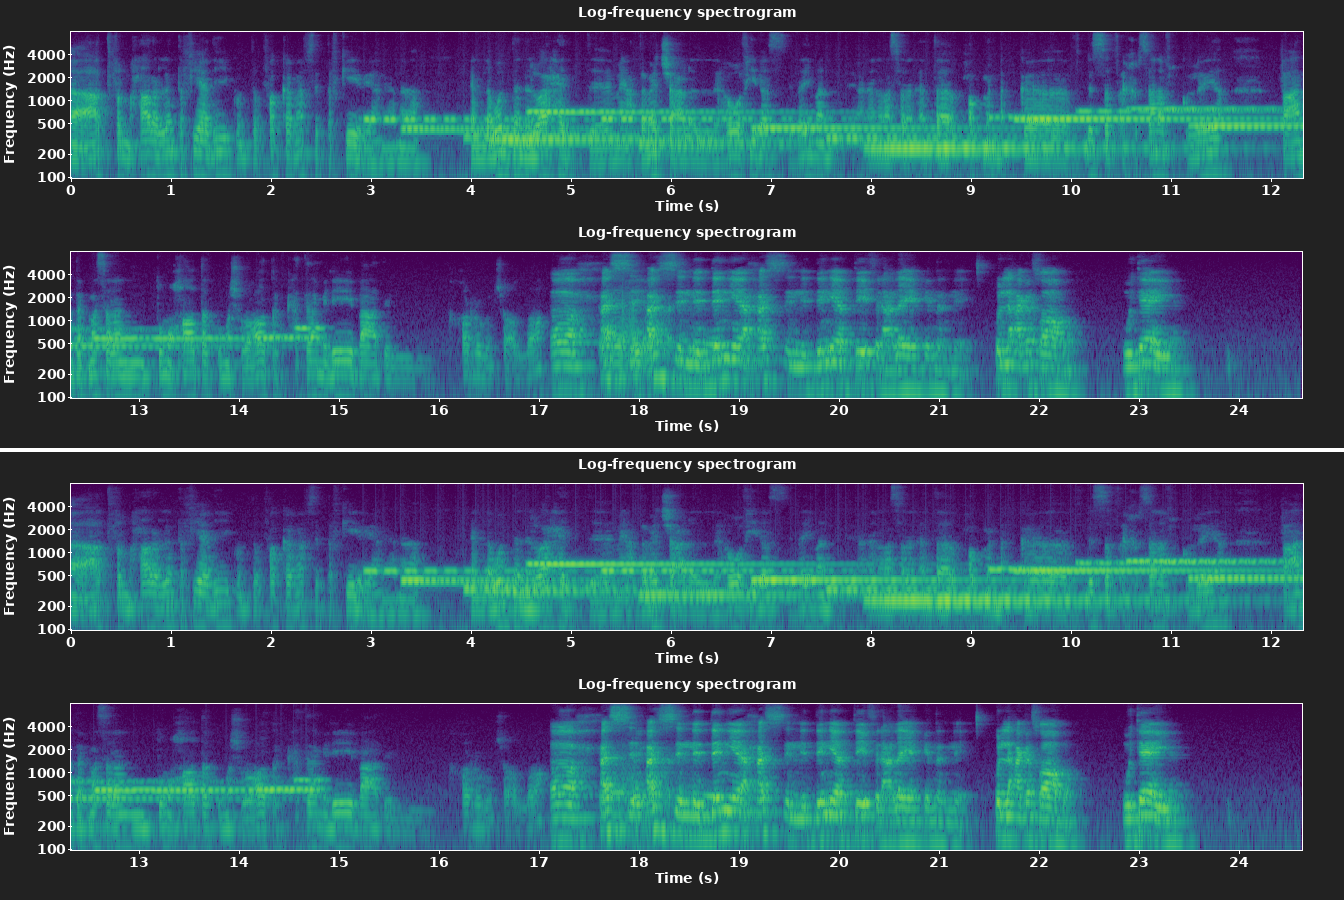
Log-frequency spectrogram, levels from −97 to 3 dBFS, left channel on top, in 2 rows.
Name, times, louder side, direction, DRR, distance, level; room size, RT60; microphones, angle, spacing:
voice 1, 0.0-3.5 4.0-8.8 9.1-11.5 12.1-15.9 16.2-17.0 17.6-18.3 18.6-18.8, left 2 dB, 35° left, 0.3 m, -32 dB
sound 1, 2.9-14.8, right 2 dB, 30° right, 0.4 m, -25 dB
voice 2, 17.1-21.3 21.6-22.4 22.8-23.4, right 3 dB, 85° right, 0.5 m, -26 dB
2.1 x 2.1 x 3.0 m
head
